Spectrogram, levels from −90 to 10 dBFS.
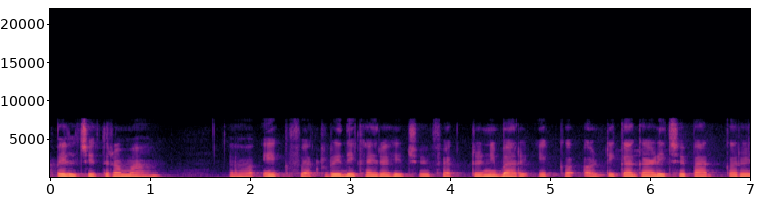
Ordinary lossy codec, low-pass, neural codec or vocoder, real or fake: none; none; none; real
